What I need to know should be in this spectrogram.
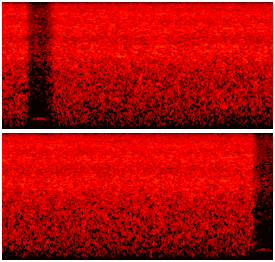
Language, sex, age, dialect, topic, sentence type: Bhojpuri, male, 18-24, Western, agriculture, statement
